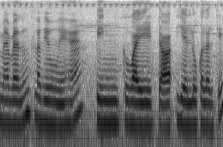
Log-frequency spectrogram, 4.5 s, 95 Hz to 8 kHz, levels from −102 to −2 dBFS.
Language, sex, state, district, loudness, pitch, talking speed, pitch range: Hindi, female, Chhattisgarh, Bastar, -18 LUFS, 190 Hz, 160 wpm, 185-205 Hz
